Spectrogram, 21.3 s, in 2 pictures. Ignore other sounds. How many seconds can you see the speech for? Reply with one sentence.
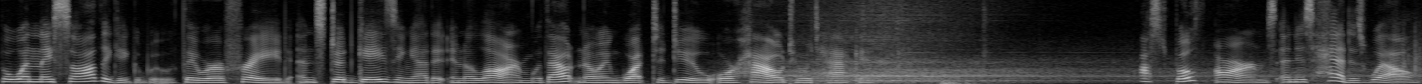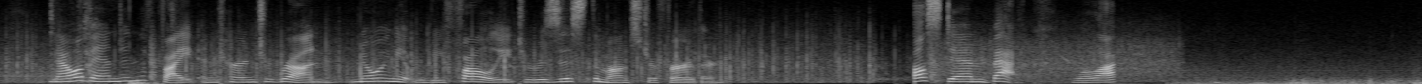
You can hear the speech for 16 seconds altogether.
